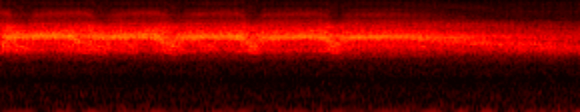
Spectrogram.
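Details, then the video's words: Cicada chorus on a southern summer evening deep in the woods while camping; a loud high buzz swelling and dipping in waves about every half second, then gradually fading. "Southern Evening Summer Cicada Symphony"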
